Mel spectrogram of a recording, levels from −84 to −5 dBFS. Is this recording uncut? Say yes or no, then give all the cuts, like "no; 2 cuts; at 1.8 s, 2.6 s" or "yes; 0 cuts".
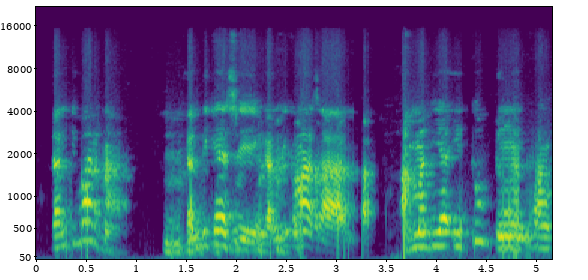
no; 1 cut; at 3.5 s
